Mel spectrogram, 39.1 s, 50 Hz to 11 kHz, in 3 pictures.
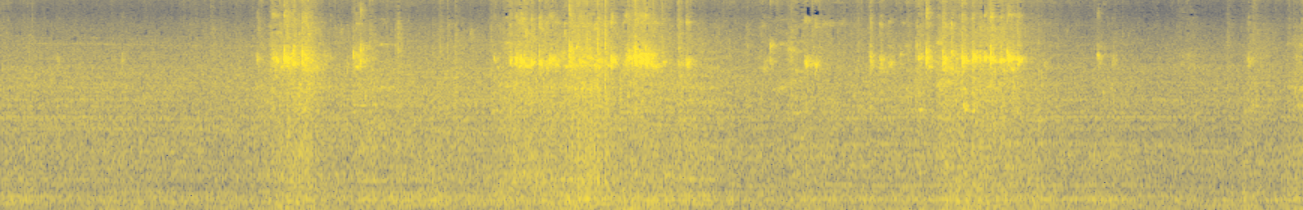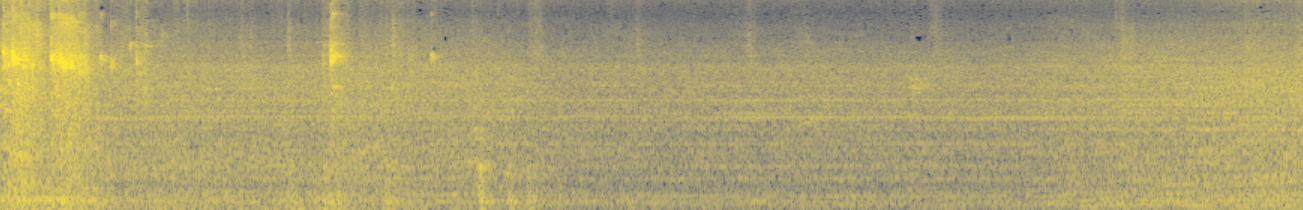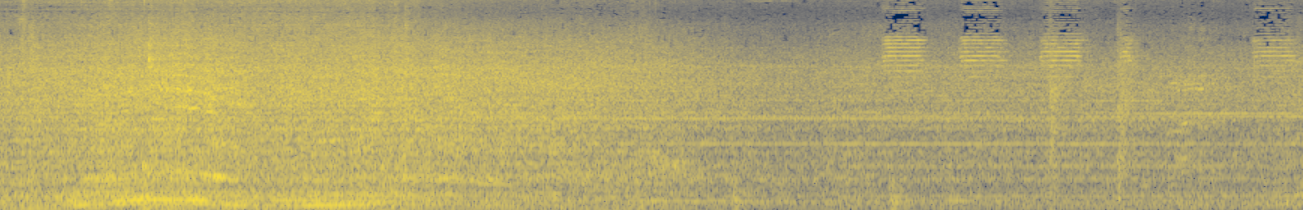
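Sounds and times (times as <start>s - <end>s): bus engine pulling: 0.0s - 39.0s
bus running noise: 0.0s - 39.0s
rattles and clanks of fittings: 2.6s - 11.2s, 12.3s - 14.8s.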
